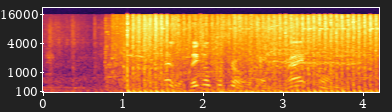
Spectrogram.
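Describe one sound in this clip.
A heavy machine gun fires rapidly.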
